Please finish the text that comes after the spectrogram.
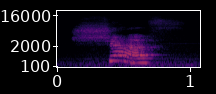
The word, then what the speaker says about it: chef: But we know just from exposure that CH can also make a sh sound.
